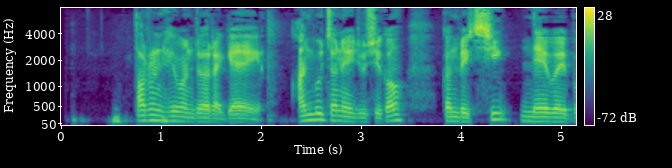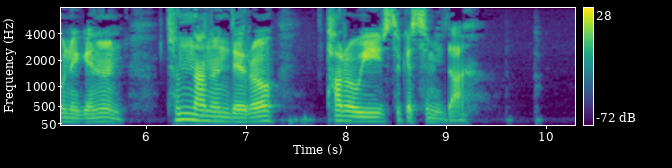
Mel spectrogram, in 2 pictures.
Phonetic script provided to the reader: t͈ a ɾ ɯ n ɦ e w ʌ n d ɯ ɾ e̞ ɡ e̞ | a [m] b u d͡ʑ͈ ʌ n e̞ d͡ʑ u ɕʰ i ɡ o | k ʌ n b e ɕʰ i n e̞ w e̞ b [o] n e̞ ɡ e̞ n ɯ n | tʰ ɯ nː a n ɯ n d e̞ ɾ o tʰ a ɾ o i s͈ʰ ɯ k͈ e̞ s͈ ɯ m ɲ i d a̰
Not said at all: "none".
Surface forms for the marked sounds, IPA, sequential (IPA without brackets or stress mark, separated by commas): n, u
